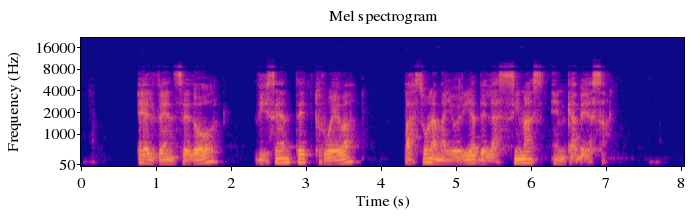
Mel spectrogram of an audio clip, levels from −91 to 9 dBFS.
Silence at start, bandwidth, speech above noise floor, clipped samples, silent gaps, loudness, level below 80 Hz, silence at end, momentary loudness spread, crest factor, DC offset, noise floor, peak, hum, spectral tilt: 0.75 s; 9.6 kHz; 62 dB; under 0.1%; none; -19 LUFS; -64 dBFS; 0.95 s; 10 LU; 16 dB; under 0.1%; -80 dBFS; -4 dBFS; none; -4.5 dB/octave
